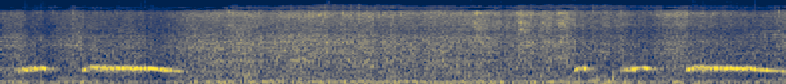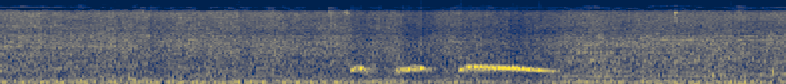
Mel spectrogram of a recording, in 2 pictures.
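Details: Lure recording of a spotted dove for trapping, giving repeated phrases of two brief coos followed by a longer, slightly falling coo about every two and a half seconds, with constant deep rumbling noise underneath.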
